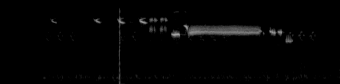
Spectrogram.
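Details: Grassland sparrow of farm pastures sings its thin, high 'sit sit sit' chips, then a long breezy buzz and a few closing notes; a single sharp click sounds early on.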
